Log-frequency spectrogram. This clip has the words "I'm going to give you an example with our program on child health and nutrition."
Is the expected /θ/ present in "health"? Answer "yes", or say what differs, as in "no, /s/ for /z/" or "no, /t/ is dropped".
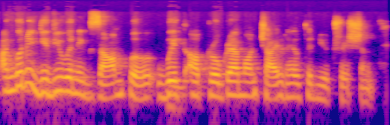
no, /t/ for /θ/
